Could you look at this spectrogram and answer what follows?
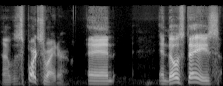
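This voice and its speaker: Bright, dry-sounding older man. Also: medium pitch, sing-song, measured pace, no echo. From Puerto Rico. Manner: storytelling, chuckles often, many restarts. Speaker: guest broadcaster. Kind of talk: casual interview chat.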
